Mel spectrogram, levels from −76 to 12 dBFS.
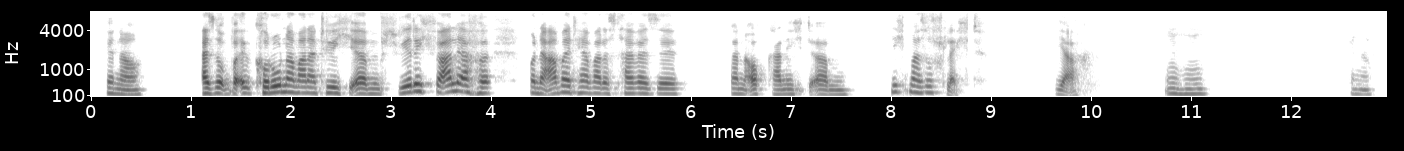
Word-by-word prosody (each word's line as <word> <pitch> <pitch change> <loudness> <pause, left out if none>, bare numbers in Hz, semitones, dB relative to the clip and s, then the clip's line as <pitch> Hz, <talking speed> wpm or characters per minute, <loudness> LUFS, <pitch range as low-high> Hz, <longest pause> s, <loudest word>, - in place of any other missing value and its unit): Genau. 155 -5 -2 0.6
Also, 185 +1 +5
wä 190 - +4
Corona 220 +3 +5
war 205 - +3
natürlich, 200 -1 -2
ähm, 175 -1 +2
schwierig 225 +8 +1
für - - +4
alle, 240 +1 +5
aber 195 -4 0 0.3
von 200 -2 -2
der - - +2
Arbeit 215 +3 +1
her 200 -1 -3
war 190 -1 -1
das 185 0 -5
teilweise 180 -1 -3 0.5
dann 175 -2 -5
auch 165 0 0
gar 160 -1 -4
nicht, 165 0 -10
ähm 150 -1 -5 0.4
nicht 235 +1 -9
mal 220 -2 -1
so 215 0 -7
schlecht. 215 - -11 0.7
Ja. - - -5 0.8
Mhm. 170 -1 -10 1.4
Genau. 155 -2 -15
185 Hz, 140 wpm, -26 LUFS, 170-205 Hz, 1.4 s, Also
